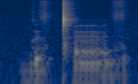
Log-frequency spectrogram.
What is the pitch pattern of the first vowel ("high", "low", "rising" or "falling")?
high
